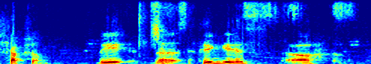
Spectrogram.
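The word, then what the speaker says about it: Shaksgam: It's called Shagzam, right? Yeah, it's Shaksham.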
